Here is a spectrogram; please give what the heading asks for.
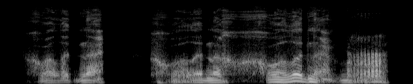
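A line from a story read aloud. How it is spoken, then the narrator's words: Whispering to himself. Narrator (Russian): шептал про себя Высогота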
